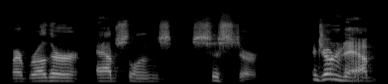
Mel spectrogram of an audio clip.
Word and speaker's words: Jonadab: I call him Jonadab. Some pronounce it Jonadab, but it's Jonadab.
